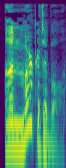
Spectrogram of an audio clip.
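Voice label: "unmarketable", English, British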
